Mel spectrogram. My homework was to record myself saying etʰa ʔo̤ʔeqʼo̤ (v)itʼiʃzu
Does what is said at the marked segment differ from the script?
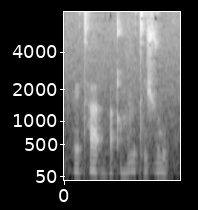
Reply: no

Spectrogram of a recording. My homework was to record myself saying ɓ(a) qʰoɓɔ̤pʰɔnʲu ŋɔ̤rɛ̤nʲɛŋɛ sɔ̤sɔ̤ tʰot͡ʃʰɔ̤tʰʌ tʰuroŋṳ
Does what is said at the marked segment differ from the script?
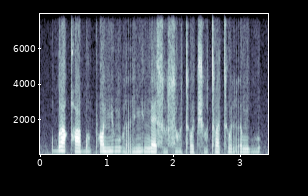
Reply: yes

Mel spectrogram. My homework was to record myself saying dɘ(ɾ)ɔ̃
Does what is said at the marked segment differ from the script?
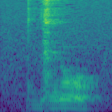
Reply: no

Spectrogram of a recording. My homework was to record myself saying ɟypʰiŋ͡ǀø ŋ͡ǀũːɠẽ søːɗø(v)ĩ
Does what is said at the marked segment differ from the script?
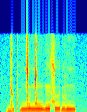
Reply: no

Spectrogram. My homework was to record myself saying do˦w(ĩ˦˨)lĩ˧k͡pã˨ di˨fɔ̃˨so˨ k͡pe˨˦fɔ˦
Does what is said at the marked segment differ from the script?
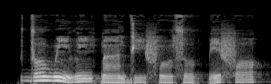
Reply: no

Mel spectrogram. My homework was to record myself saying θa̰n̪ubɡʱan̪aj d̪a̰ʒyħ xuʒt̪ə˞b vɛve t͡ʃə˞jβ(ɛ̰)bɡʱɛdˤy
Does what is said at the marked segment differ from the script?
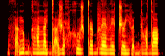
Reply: no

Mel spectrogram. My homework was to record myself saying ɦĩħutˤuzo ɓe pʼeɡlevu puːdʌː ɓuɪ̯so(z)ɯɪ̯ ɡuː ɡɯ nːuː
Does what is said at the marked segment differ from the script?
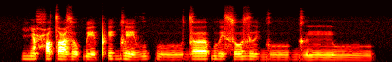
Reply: no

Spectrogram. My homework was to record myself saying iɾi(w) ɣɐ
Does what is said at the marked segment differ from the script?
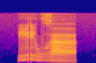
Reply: no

